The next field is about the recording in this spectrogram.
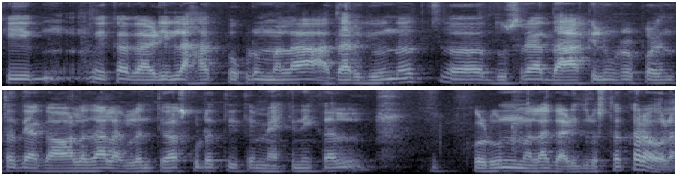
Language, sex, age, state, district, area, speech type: Marathi, male, 45-60, Maharashtra, Yavatmal, urban, spontaneous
